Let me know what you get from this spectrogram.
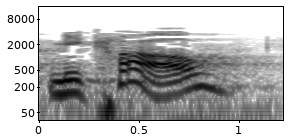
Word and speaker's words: Michal: And now, Michal, which is where we get Michelle. Verse 20 is really how we had pronounced Michelle, but it's Michal.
